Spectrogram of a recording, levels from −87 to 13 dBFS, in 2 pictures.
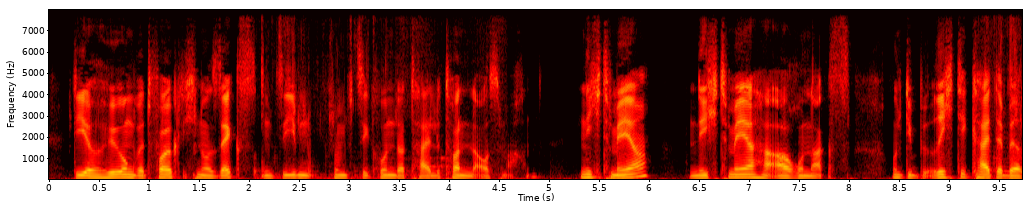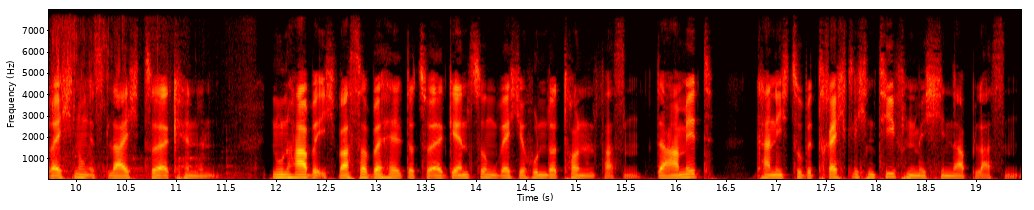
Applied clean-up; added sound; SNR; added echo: neural separator model SepFormer DNS4.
